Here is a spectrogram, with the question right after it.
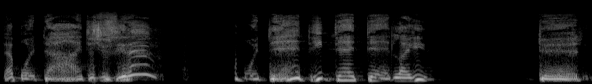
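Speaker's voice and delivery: comic onlookers trading shocked remarks; hammed-up crowd reaction; murmuring crowd. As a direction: play several gossiping bystanders, pitch jumping about. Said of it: "a murmur ran through the crowd".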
